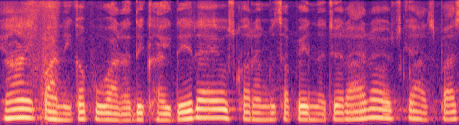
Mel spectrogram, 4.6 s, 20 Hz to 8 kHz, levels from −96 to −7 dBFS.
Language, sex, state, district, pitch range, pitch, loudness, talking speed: Hindi, female, Bihar, Kishanganj, 160-190 Hz, 170 Hz, -19 LUFS, 250 wpm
